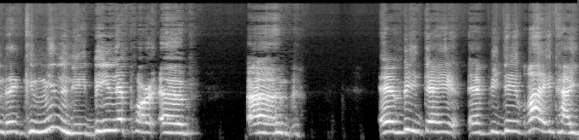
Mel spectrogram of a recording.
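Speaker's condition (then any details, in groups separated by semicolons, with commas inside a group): Cerebral palsy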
